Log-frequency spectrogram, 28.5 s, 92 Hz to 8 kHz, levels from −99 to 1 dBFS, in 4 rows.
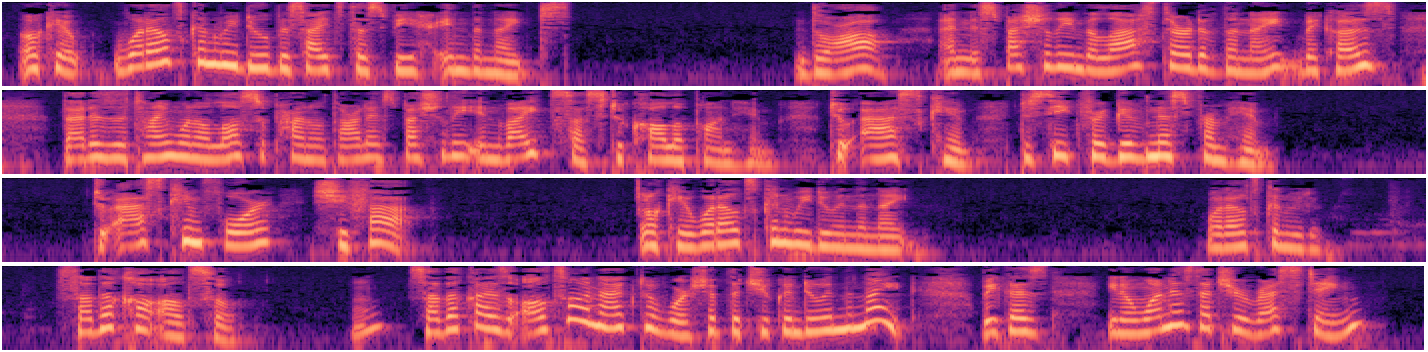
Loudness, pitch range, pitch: -18 LUFS, 210-255 Hz, 230 Hz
